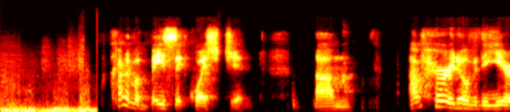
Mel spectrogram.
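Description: A man speaks calmly up close, heard through a phone microphone.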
